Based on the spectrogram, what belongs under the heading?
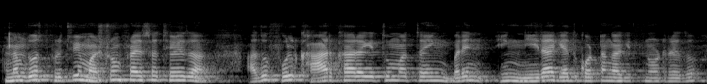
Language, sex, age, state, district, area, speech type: Kannada, male, 18-30, Karnataka, Gulbarga, urban, spontaneous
